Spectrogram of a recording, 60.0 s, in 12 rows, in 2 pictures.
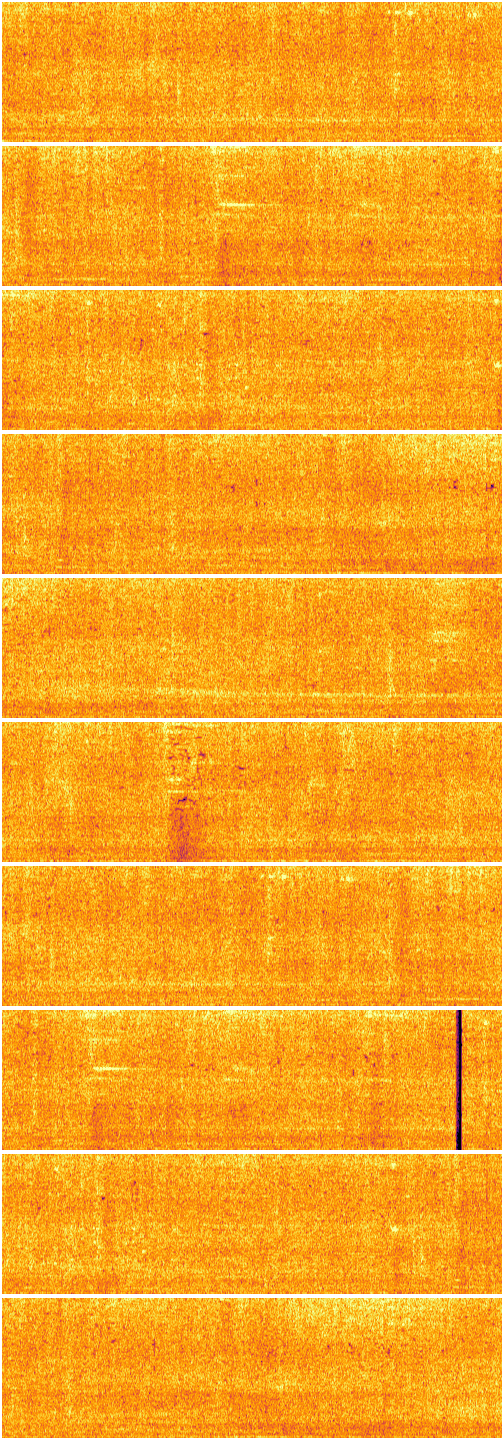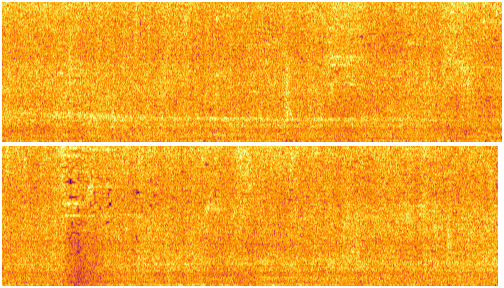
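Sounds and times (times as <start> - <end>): freight train wheels rumbling: 0.0 - 59.9
wheels clacking over rail joints: 0.0 - 59.9
faint wheel squeal: 7.1 - 7.7, 35.8 - 36.4.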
